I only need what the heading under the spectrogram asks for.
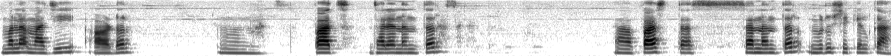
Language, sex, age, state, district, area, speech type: Marathi, other, 30-45, Maharashtra, Washim, rural, read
